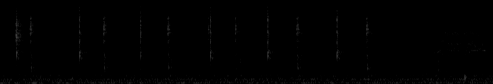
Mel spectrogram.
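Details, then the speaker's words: Moto Guzzi Griso with intermittent starting despite new starter motor and battery: pressing starter gives about three sharp light clicks a second, no cranking; only the small starter relay clicks, solenoid not engaging (control wire disconnected). "some people talk about a quiet click I don't know whether maybe you can hear that when I when I press the starter you'll just hear the starter relay clicking so it's only a small relay"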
